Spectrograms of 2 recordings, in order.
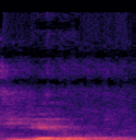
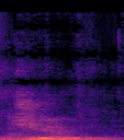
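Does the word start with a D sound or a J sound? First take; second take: D sound; J sound. First: It starts with a plain D sound. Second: It starts with a J sound. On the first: "In standard pronunciation, that is due"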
